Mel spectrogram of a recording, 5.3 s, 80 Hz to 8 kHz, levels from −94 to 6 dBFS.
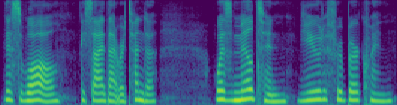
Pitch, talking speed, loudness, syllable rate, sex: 210 Hz, 115 wpm, -15 LUFS, 4.2 syllables/s, female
